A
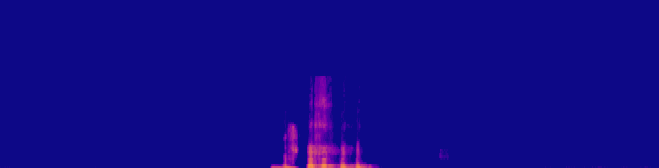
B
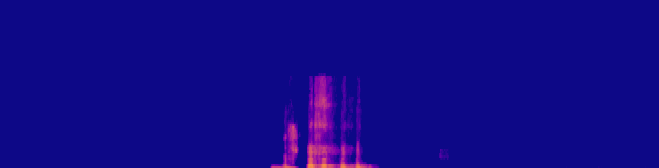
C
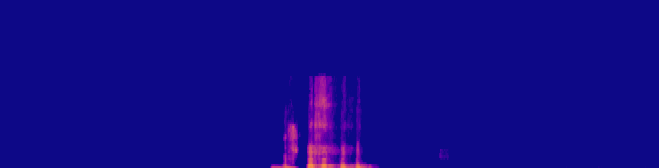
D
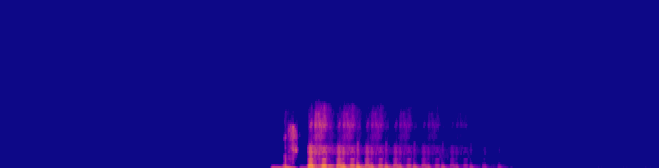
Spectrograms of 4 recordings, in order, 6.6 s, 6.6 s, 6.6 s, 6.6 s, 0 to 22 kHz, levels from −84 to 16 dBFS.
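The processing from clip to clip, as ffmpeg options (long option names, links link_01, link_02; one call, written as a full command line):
ffmpeg -i in.wav -af "bass=frequency=250:gain=-3,treble=frequency=4000:gain=11" out.wav
ffmpeg -i in.wav -af anull out.wav
ffmpeg -i in.wav -filter_complex "[0:a]asplit=2[link_01][link_02];[link_02]aecho=0:1:283|566|849|1132|1415:0.335|0.154|0.0709|0.0326|0.015[link_03];[link_01][link_03]amix=inputs=2:normalize=0,aresample=16000,aresample=44100" out.wav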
